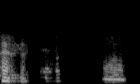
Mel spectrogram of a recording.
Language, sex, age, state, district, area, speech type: Assamese, male, 18-30, Assam, Goalpara, urban, conversation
